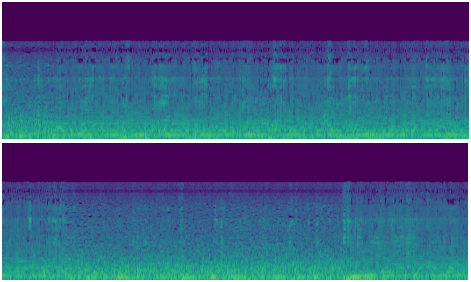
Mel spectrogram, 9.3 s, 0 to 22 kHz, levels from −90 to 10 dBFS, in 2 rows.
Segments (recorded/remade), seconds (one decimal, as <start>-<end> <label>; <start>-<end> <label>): 0.0-0.5 recorded; 0.5-5.3 remade; 5.3-8.1 recorded; 8.1-9.3 remade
